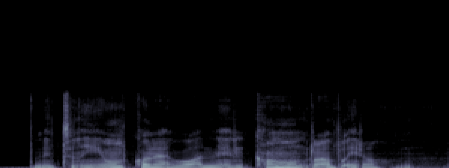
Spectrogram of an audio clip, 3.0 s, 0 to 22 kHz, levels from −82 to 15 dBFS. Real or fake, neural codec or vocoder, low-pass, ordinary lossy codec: fake; autoencoder, 22.05 kHz, a latent of 192 numbers a frame, VITS, trained on many speakers; 9.9 kHz; none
